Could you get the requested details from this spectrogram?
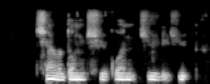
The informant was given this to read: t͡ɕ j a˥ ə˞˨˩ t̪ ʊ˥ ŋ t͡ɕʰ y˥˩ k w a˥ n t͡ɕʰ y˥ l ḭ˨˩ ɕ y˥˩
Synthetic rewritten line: t͡ɕʰ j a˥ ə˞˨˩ t̪ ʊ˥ ŋ t͡ɕʰ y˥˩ k w a˥ n t͡ɕ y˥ l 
